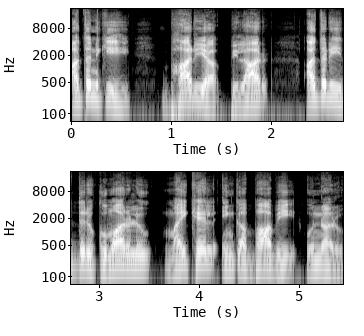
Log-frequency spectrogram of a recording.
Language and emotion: Telugu, neutral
